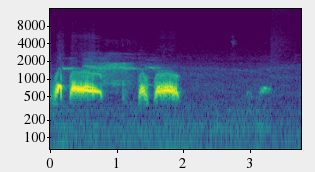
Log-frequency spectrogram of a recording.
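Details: Spotted dove giving a 'gáy thúc gù' or calling coo, the styles kept birds use: a short note then two long, low hooting coos and a final brief note, in a quiet setting.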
